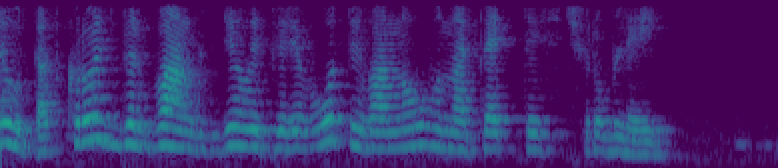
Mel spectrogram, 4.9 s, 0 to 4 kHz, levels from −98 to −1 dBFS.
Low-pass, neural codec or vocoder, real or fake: 3.6 kHz; none; real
